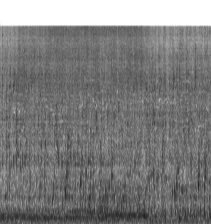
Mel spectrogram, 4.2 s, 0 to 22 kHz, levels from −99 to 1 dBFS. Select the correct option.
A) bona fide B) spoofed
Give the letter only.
B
